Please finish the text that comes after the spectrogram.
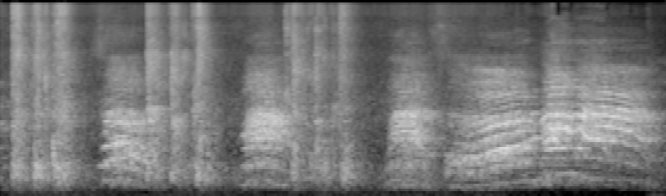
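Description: Children in a classroom chant the 'tepuk semangat' clapping song together, their voices rising in rhythmic bursts over sharp, regular claps.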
